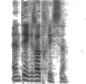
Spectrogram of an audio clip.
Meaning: female equivalent of intégrateur
- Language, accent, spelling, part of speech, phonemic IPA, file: French, France, intégratrice, noun, /ɛ̃.te.ɡʁa.tʁis/, LL-Q150 (fra)-intégratrice.wav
